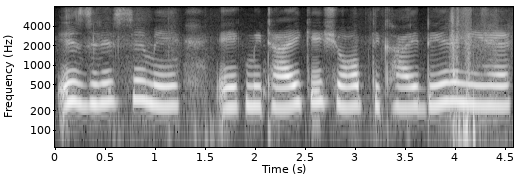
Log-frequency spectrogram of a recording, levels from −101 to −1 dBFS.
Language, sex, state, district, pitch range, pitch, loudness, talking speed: Hindi, female, Jharkhand, Palamu, 240-265 Hz, 245 Hz, -15 LUFS, 145 wpm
